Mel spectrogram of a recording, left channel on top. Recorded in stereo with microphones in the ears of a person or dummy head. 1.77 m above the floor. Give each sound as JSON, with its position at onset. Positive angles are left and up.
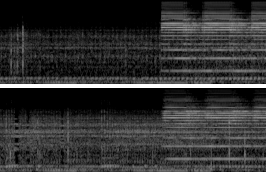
{"t": 1.6, "sound": "an alarm clock", "side_deg": 15, "distance_m": 1.0}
